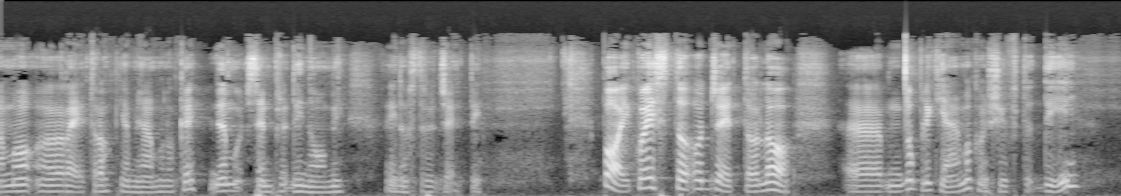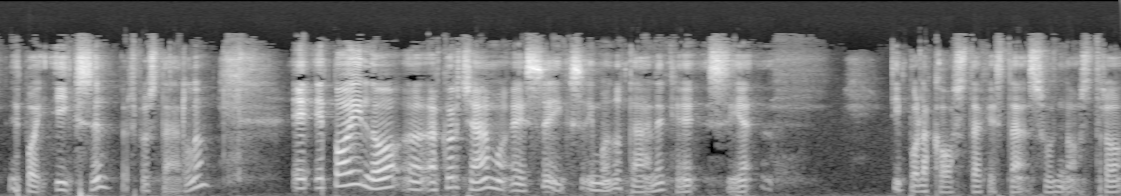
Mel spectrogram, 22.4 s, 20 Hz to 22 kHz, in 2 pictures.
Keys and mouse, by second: 5.5-8.0 right drag, 10.5 shift+d, 14.9-16.9 drag, 20.6-22.4 drag.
